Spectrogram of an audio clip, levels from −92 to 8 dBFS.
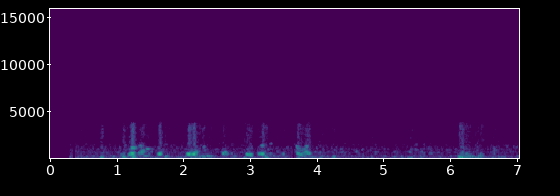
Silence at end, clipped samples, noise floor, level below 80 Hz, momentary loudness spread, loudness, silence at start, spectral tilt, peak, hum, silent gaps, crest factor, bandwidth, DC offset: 0.35 s; under 0.1%; -73 dBFS; -66 dBFS; 22 LU; -45 LUFS; 0.75 s; -7 dB/octave; -24 dBFS; none; none; 22 dB; 3.9 kHz; under 0.1%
